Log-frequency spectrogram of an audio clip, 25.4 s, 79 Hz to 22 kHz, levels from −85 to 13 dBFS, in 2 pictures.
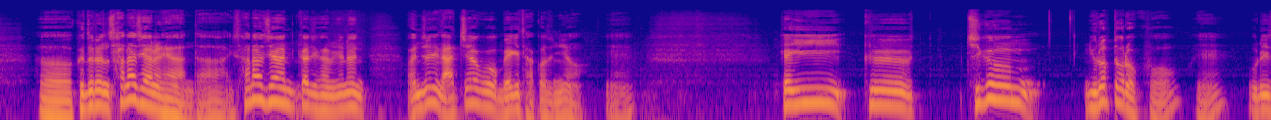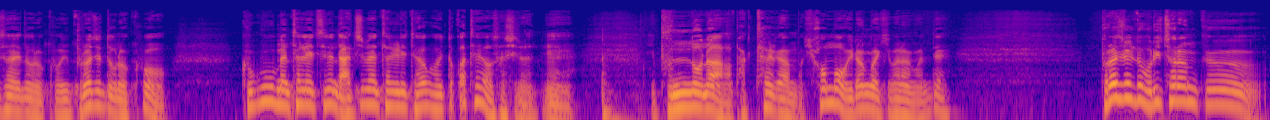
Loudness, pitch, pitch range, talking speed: -21 LUFS, 135 Hz, 105-165 Hz, 285 characters per minute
